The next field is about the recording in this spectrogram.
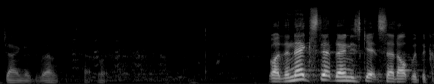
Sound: audience laughs

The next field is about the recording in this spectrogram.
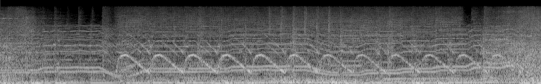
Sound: siren blaring

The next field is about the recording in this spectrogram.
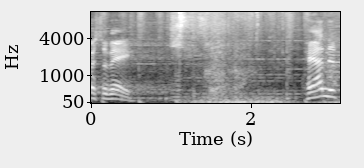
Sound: flames igniting

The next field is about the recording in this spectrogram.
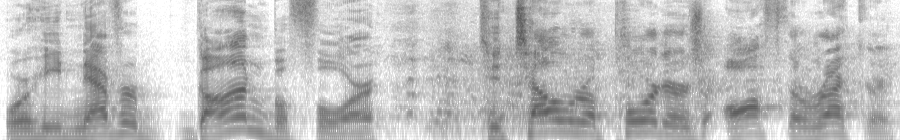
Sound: laughter

